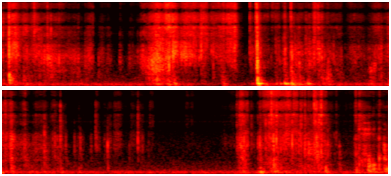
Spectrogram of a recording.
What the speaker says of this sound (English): let's put tape on here. And then cut it off.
